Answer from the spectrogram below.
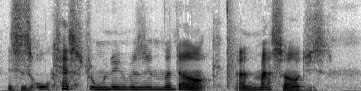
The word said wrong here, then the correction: Messages: Is that right? – Well, close, but a different pronunciation. – Oh, is it? – Yes. – Oh, it's Messages. – Messages.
